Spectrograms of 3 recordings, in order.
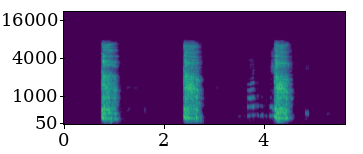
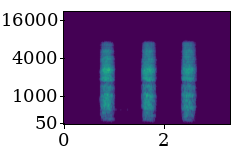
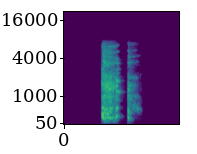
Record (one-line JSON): {"three_cough_length": "5.6 s", "three_cough_amplitude": 18771, "three_cough_signal_mean_std_ratio": 0.31, "exhalation_length": "3.3 s", "exhalation_amplitude": 6246, "exhalation_signal_mean_std_ratio": 0.36, "cough_length": "2.3 s", "cough_amplitude": 17294, "cough_signal_mean_std_ratio": 0.34, "survey_phase": "alpha (2021-03-01 to 2021-08-12)", "age": "18-44", "gender": "Male", "wearing_mask": "No", "symptom_cough_any": true, "symptom_diarrhoea": true, "symptom_fatigue": true, "symptom_headache": true, "symptom_change_to_sense_of_smell_or_taste": true, "symptom_onset": "5 days", "smoker_status": "Never smoked", "respiratory_condition_asthma": false, "respiratory_condition_other": false, "recruitment_source": "Test and Trace", "submission_delay": "2 days", "covid_test_result": "Positive", "covid_test_method": "RT-qPCR", "covid_ct_value": 14.9, "covid_ct_gene": "ORF1ab gene", "covid_ct_mean": 15.2, "covid_viral_load": "10000000 copies/ml", "covid_viral_load_category": "High viral load (>1M copies/ml)"}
